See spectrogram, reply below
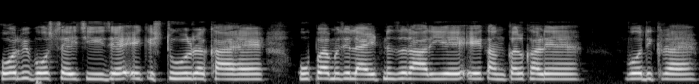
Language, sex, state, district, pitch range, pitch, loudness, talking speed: Hindi, female, Uttar Pradesh, Jyotiba Phule Nagar, 245-260 Hz, 255 Hz, -11 LUFS, 215 wpm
